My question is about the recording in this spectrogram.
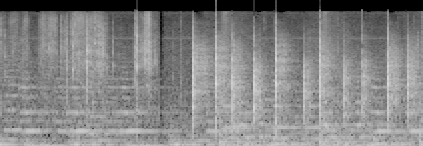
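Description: Background music with sustained notes over a bass line. In the second half comes a quick, even run of sharp taps, about five a second.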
